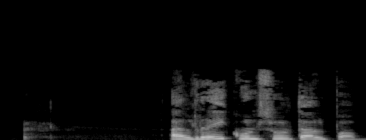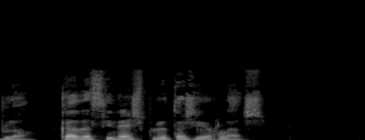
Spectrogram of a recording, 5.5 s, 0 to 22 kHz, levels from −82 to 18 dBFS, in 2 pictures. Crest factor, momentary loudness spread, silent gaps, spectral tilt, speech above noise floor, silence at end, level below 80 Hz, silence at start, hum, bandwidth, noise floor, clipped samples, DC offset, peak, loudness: 20 dB; 22 LU; none; -5 dB/octave; 65 dB; 0.8 s; -78 dBFS; 1.3 s; none; 11.5 kHz; -85 dBFS; under 0.1%; under 0.1%; -2 dBFS; -20 LUFS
